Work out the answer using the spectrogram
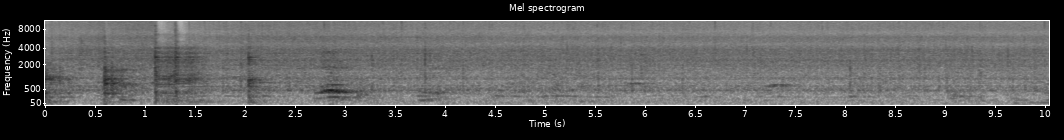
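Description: Chopped vegetables frying in a large stainless steel pot, a steady sizzle. In the first few seconds a wooden spoon stirs them, knocking against the pot a few times.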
